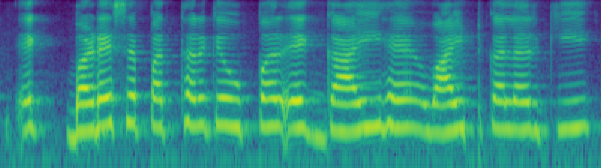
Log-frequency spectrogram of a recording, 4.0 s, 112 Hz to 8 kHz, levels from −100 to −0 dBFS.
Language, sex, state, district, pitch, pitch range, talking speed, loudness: Hindi, female, Gujarat, Valsad, 310 Hz, 300-330 Hz, 165 wpm, -16 LUFS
